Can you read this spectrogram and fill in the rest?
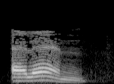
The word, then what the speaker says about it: الآن: هشيل الهمزة واخد الفتحة حطها على اللام فتبقى لام مفتوحة فتصير ألان، فتصير ألان.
